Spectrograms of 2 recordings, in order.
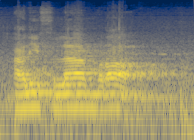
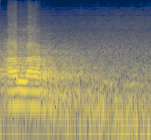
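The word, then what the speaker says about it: الر: ketika membacanya Jangan disambung Jangan dibaca alar tetapi dibaca huruf per huruf terputus alif lam Jangan dibaca Ar atau alar makanya dikenal dengan Alquran huruf-huruf yang terputus-putus tidak dibaca dengan disambung dan kalau kita melihat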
